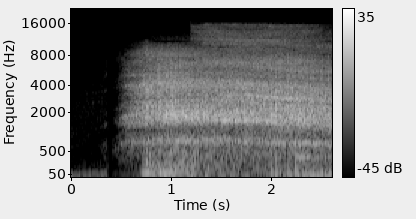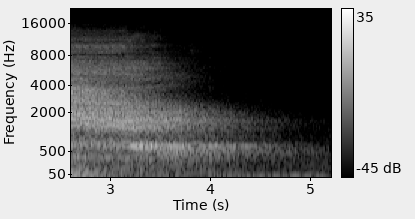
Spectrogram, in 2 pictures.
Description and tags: Nazgul Scream 1
All my sounds were created for a motioncomic I created called: Kay & Gojiah... I did not create these from scratch, but instead, remixed stock sounds of different roars, growls, breathing, etc. and fiddled with their settings until I got a sound I felt satisfied with. I thought the best thing to do with them after the project was done is to share.
Nazgul, unearthly, creature, Demon, evil, monster, Nazgul-scream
